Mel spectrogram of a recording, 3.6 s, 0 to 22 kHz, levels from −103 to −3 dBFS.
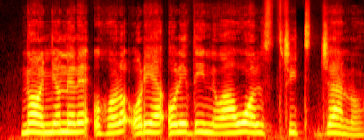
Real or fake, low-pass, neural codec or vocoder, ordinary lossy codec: fake; none; codec, 44.1 kHz, 3.4 kbps, Pupu-Codec; none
